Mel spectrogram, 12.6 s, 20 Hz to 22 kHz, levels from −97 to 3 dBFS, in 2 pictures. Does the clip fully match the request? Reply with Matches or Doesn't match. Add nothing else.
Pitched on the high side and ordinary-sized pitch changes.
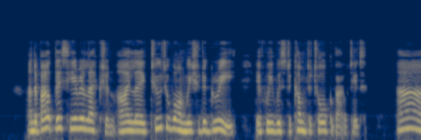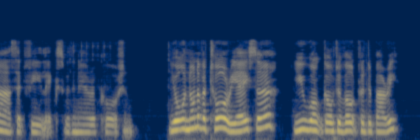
Matches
